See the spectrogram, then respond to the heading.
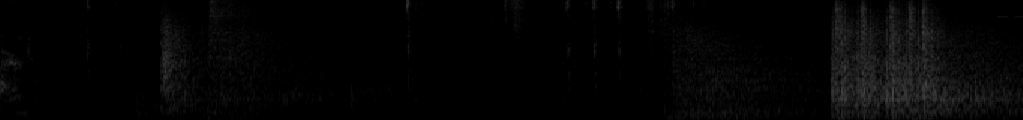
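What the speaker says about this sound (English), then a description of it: "Shots fired." Bursts of gunfire in Rainbow Six Siege crack out in short clusters, with louder rapid volleys near the end, mixed with clattering movement and brief talk.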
